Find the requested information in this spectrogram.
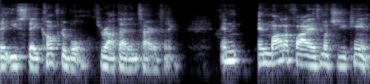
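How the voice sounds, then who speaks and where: A somewhat breathy man speaks at a moderate pace with lively intonation. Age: 30s. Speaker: powerlifter and athletic trainer. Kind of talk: interview.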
